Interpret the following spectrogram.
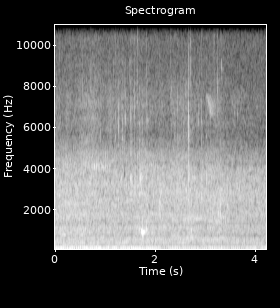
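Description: Water dripping and splashing lightly as a wet hand handles small goldfish fry in a shallow tub of water, over a steady low hum that eases a little about two seconds in.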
